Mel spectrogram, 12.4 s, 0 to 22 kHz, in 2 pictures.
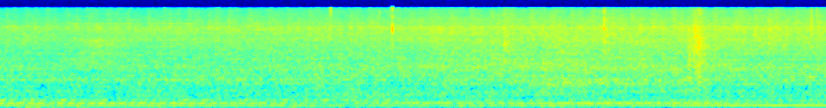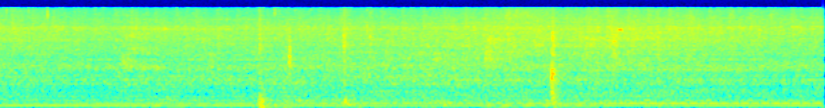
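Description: Vehicle idling with a steady low hum. A few short knocks come about 8 and 10 seconds in.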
